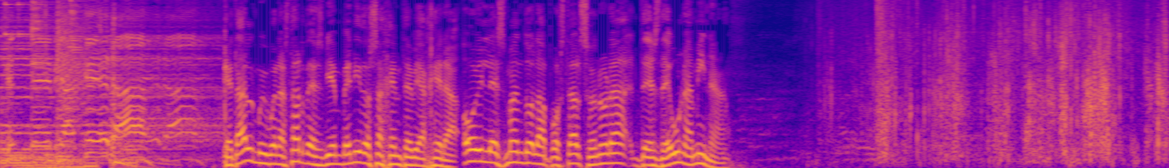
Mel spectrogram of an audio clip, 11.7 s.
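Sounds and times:
speech: 0.4s - 7.4s
footsteps in an underground mine gallery in the Sierra del Aguilón: 8.0s - 11.6s.

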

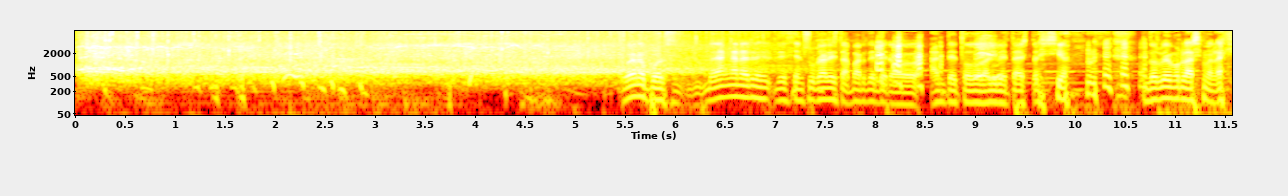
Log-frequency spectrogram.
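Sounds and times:
stadium crowd ovation and applause: 0.0s - 8.0s
laughter: 0.7s - 4.8s, 5.6s - 11.0s
speech: 5.5s - 11.5s.

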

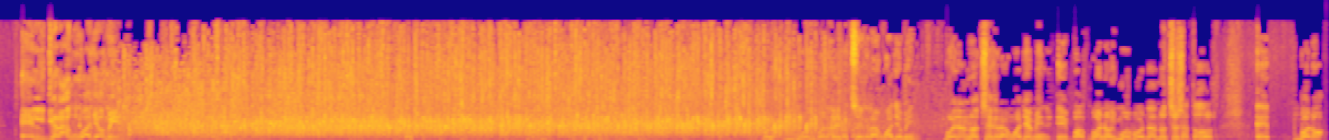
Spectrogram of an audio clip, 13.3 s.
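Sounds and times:
speech: 0.2s - 1.4s, 7.7s - 13.2s
loud audience applause: 1.0s - 8.8s.

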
